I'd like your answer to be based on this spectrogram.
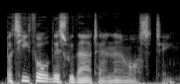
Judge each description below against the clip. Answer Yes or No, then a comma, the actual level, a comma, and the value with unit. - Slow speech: No, average, 200 wpm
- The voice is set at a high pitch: No, low, 105 Hz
